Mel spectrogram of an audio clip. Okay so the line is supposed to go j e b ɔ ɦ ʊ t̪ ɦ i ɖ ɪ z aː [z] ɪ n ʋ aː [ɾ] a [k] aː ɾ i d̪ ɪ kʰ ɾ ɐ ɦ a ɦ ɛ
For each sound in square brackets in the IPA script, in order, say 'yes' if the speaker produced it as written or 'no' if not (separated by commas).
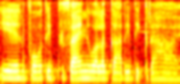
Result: no, no, no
